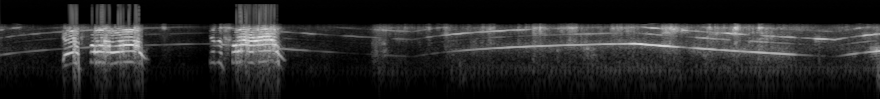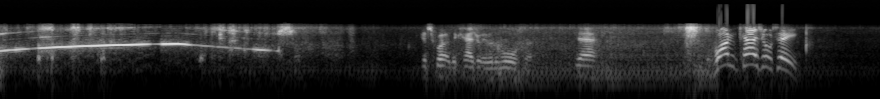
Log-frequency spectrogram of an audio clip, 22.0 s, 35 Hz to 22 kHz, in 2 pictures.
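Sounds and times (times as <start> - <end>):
fire engine siren wailing: 0.0 - 15.6
clicks and crackles: 4.7 - 9.8, 13.4 - 16.2.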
